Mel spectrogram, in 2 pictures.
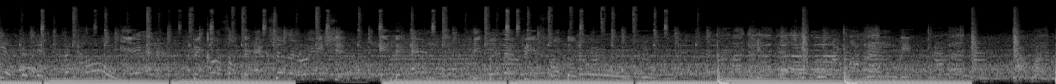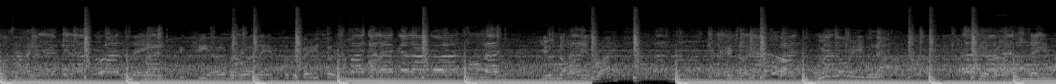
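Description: Background music with a heavy bassline and a steady beat, which drops out briefly three times.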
